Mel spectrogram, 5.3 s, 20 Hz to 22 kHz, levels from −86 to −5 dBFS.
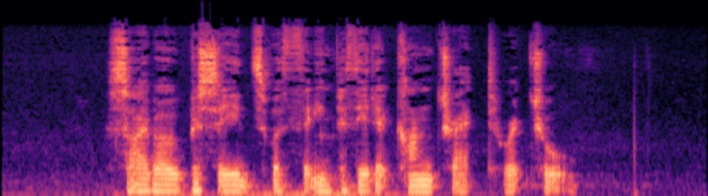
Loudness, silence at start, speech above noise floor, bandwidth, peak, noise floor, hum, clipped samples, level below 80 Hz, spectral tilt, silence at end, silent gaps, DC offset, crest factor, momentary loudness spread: -16 LUFS; 0.8 s; 37 dB; 15 kHz; 0 dBFS; -54 dBFS; none; under 0.1%; -36 dBFS; -3.5 dB/octave; 0.5 s; none; under 0.1%; 18 dB; 10 LU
